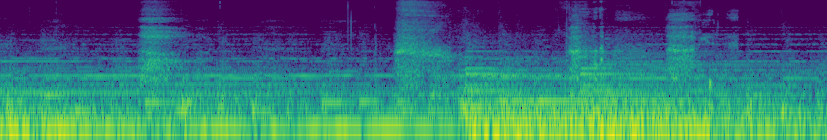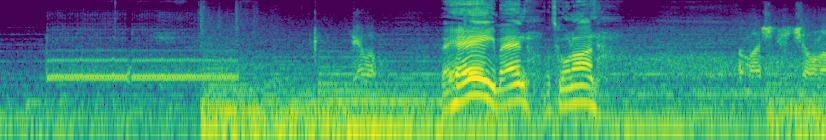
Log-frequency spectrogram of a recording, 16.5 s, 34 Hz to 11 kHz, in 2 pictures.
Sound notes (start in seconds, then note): 1.3 breathing heavily; 3.7 breathing deeply; 6.6 chuckles; 8.7 phone ringing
